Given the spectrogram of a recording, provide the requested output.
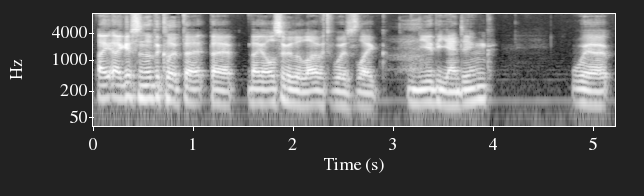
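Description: A man's voice: lowish voice, steady tone, fairly quick. Young man rambling in sweary slang. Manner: profane, slangy, rambling with many likes. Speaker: podcast and livestream co-host. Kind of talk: casual chat, recounting and banter.

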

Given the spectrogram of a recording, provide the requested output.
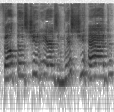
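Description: A woman's voice: very high voice, a little slow, crowd noise. A woman co-hosting a podcast in casual chat over a video call, giggling often. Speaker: podcast co-host.

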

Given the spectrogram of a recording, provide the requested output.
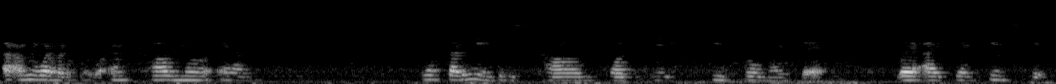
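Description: A young man around twenty talks through a casual confessional vlog in a high voice, rambling and breaking off into giggly asides. He sounds far from the phone mic in a roomy space, and the sound is thin and phone-like. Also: level tone, moderate pace, slight background noise. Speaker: vlogger.

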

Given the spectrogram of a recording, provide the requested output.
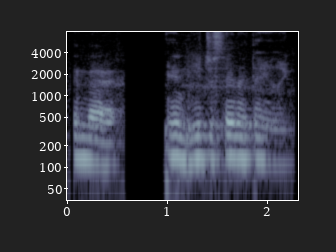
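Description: A man with an average-pitched voice tells a story in a relaxed, rambling way. He leans on filler words and swears freely, like he's chatting with friends. The room around him gives the voice a noticeable echo. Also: moderate pace, a little hiss or hum. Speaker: storyteller on a podcast. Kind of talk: casual chat. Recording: roomy echo.

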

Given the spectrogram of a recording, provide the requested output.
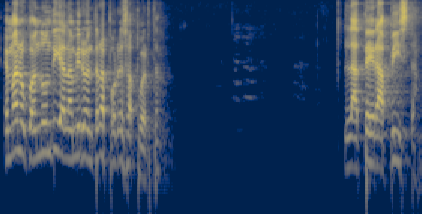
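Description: A middle-aged male pastor preaching a Pentecostal sermon, shouting and throwing in "aleluya" and "hermano" between phrases. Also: high-pitched, normal speed.

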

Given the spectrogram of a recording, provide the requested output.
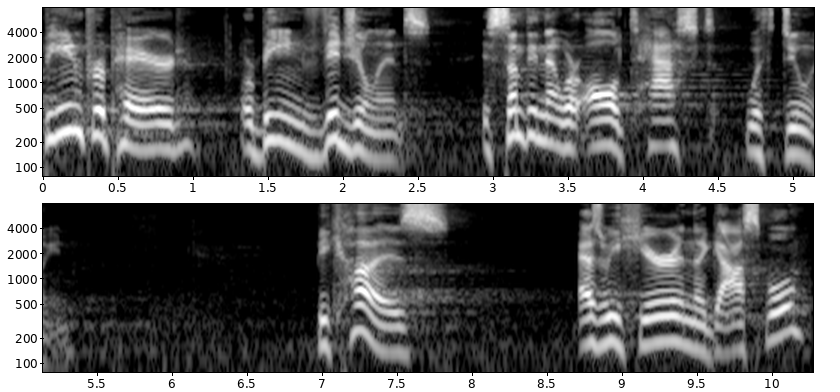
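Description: A man's voice: fairly high pitch, darkish tone. An American man speaking as a priest at Mass in church, his voice carrying a long cathedral echo. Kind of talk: liturgical Gospel reading and conversational homily. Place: large church interior.

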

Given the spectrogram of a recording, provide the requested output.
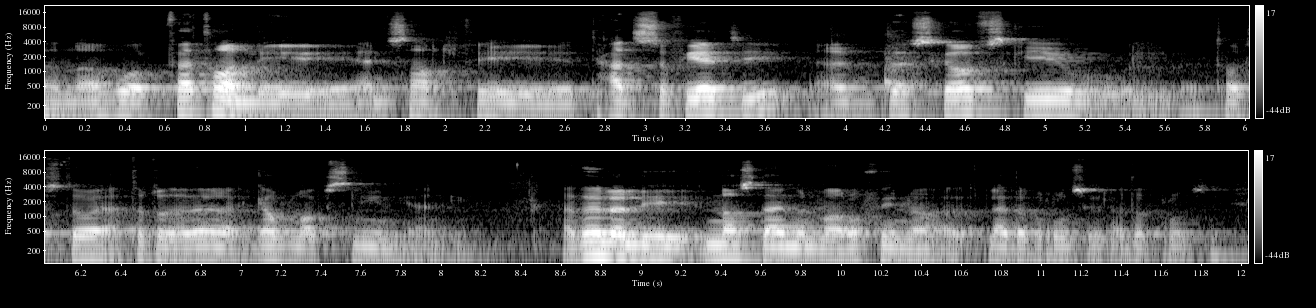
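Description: A man's voice: mid-range voice, gravelly, darkish tone, reverberant. A man, co-hosting a podcast in casual chat, speaking thoughtfully with some hesitation. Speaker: podcast co-host.

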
